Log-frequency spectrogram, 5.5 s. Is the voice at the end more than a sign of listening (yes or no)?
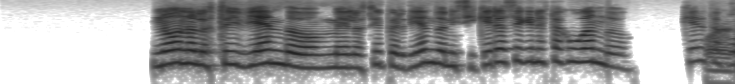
yes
